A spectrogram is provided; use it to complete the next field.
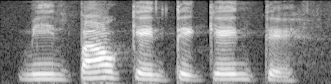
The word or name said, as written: Min pau quente quente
